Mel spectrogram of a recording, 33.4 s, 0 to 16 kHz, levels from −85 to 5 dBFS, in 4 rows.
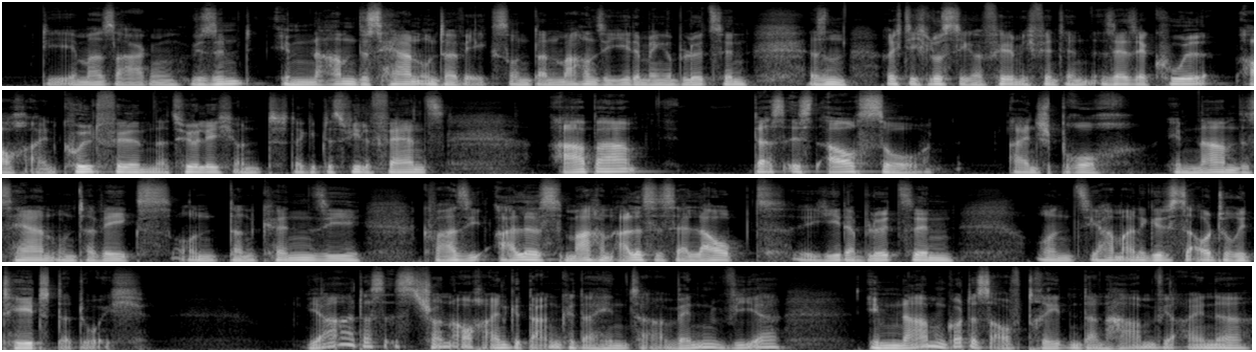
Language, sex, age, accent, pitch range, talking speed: German, male, 30-49, German, 95-115 Hz, 160 wpm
